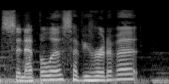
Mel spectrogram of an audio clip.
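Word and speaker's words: Cinépolis: Sinopolis. It's C-I-N-E. Yeah, it's like movie. It's Cinepolis. It's not Sinopolis.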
